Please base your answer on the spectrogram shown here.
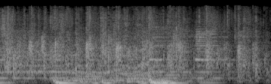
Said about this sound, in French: Merci d'applaudir comme il se doit, Alison Paradis et Guillaume Santou.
